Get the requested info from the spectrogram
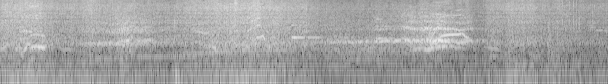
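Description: A car driven hard through turns, its engine rumbling under wavering tyre squeal, with the squeal loudest a little past the middle.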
